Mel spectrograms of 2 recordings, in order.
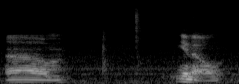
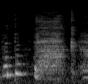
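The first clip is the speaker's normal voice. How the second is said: high-pitched shocked squeak; incredulous gasp of a question; stunned disbelief; 6 dB quieter than usual. Retold or imitated. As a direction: react like you can't believe what you just saw. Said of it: "I was like".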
